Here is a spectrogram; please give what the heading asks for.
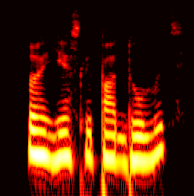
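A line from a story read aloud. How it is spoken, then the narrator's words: Whispered close to ear. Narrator (Russian): прошептал ей почти на ухо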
